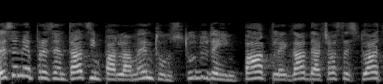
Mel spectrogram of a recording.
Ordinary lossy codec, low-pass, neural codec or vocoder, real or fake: none; 7.2 kHz; vocoder, 24 kHz, 100 mel bands, Vocos; fake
